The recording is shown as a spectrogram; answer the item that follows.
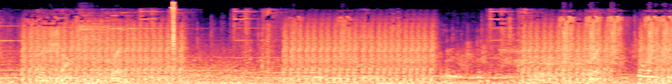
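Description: Rapid gunshots at a shooting gallery in the video game Deadly Premonition crack in dense bursts, some fired in quick succession and others set apart by brief pauses. The shots are loud and close.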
